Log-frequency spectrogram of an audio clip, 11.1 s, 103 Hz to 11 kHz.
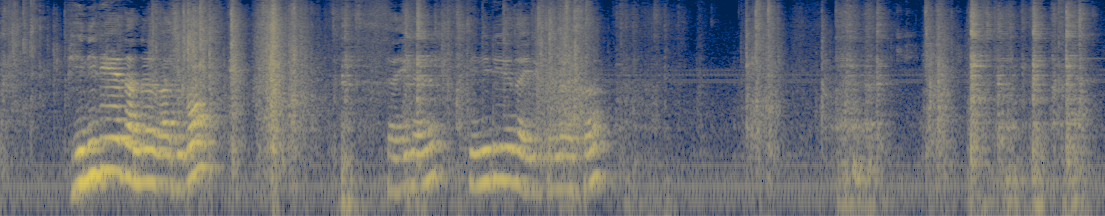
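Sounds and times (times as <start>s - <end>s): plastic bag crinkling: 0.0s - 6.5s, 7.4s - 9.6s.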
